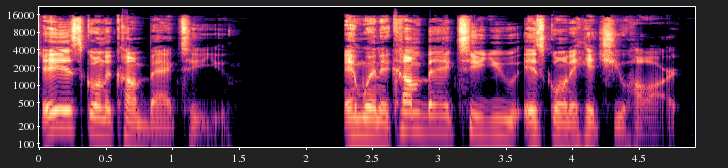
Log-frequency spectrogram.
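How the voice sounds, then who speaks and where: Hosting an online news commentary show, a middle-aged American man delivers casual opinions forcefully and repeats phrases for effect. His mid-range voice is animated at a moderate pace. There's no room sound, and the studio recording is clean.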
